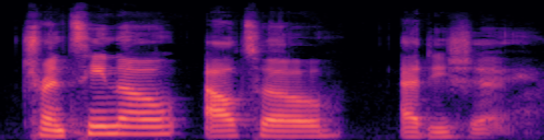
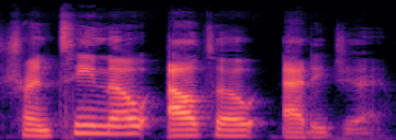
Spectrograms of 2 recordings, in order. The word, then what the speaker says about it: Trentino Alto Adige: Pronounce it appropriately. I want to say, let me see if I get it right. Trentino Alto Adige. Let's listen to the man. Close enough. Trentino Alto Adige.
